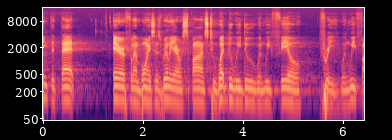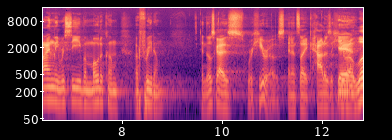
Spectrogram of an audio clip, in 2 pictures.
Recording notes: at the 2023 Portland Book Festival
